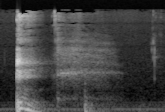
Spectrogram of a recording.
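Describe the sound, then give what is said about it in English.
Throat clearing from someone who is losing their voice: one sharp, rough burst, followed by fainter throaty rasps, with no talk. “sorry, I've been losing my voice the last couple days, so I'm going to be clearing my throat a lot throughout this episode”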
